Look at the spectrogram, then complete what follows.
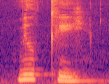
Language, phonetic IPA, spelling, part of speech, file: Ukrainian, [mʲiɫˈkɪi̯], мілкий, adjective, Uk-мілкий.ogg
- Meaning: shallow (water; pan)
